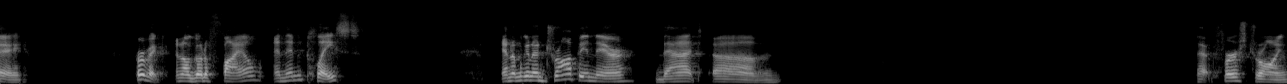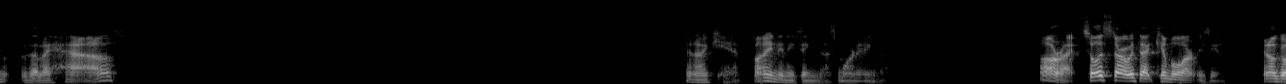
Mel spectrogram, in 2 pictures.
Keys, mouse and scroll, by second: 2.0 click, 3.8 click, 9.2 click, 13.7 click, 13.8 click, 15.5 click, 15.7 click, 17.4 middle click, 18.9-19.8 scroll, 20.8 click, 21.0 click, 22.3 click, 22.6 click, 23.0 click, 23.3 click, 24.2 click.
